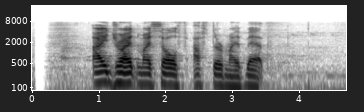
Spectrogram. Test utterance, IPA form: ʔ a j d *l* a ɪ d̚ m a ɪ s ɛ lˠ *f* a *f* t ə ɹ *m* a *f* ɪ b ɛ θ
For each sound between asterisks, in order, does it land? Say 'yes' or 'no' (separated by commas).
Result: no, yes, yes, yes, no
